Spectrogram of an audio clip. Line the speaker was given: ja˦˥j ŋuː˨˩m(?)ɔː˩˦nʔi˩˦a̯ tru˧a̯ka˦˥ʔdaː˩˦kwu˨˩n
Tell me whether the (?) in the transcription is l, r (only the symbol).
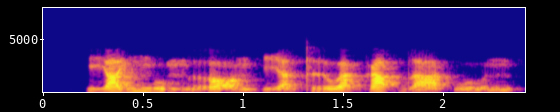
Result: r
